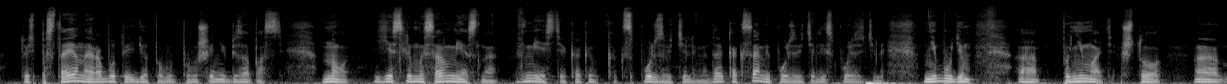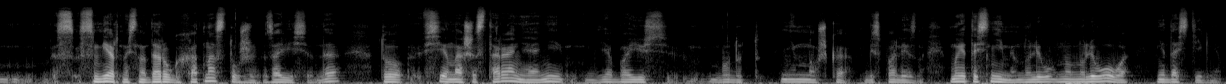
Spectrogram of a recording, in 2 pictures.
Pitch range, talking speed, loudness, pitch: 100-120 Hz, 130 wpm, -26 LUFS, 110 Hz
